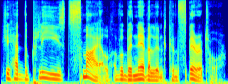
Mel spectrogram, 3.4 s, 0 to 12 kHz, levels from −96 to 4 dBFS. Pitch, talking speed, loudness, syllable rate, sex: 130 Hz, 160 wpm, -19 LUFS, 5.5 syllables/s, female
